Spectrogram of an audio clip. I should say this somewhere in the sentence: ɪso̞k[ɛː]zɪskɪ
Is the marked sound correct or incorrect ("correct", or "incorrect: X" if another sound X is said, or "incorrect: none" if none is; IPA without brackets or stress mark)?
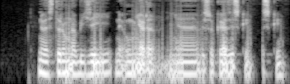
correct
